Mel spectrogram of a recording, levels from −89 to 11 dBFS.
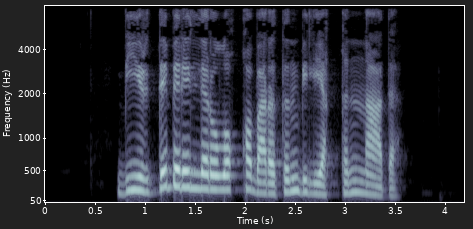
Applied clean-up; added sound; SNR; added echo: none; none; none; none.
